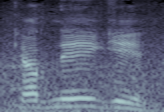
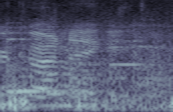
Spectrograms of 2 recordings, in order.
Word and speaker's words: Carnegie: As for the differing pronunciations of his last name, well, let the people of his hometown in Scotland have the final word. – Carnegie. – Andrew Carnegie.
